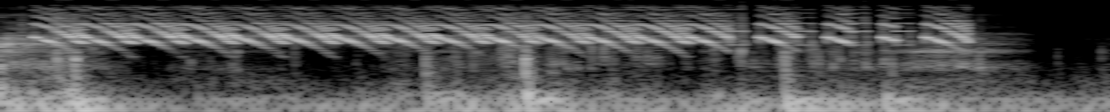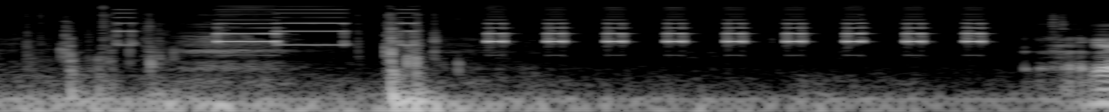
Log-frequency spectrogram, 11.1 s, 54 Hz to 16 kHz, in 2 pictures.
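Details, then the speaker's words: Texecom Veritas alarm panel won't arm: fast warbling tone then nine short even beeps indicating an open keypad tamper; refitting the keypad clears it. "go, there's your 9 beeps. Put the keypad back on nicely, and that vanishes."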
